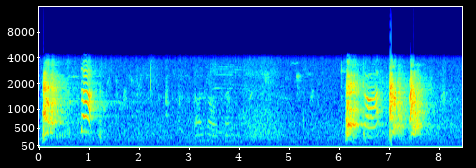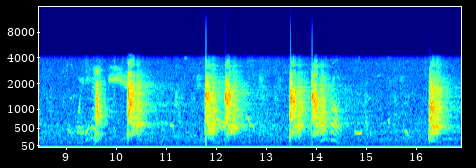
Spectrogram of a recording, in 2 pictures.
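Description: A dog barks loudly in short bursts.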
